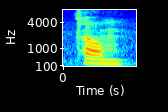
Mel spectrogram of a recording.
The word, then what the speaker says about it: thumb: अब देखिए थम, थम, देखिए बी यहाँ पे है, THUMB थम, थम मीन्स अंगूठा, ये भी है तो हम इसको नहीं पढ़ेंगे।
